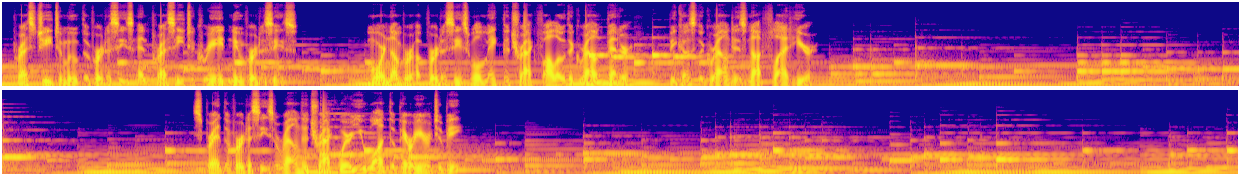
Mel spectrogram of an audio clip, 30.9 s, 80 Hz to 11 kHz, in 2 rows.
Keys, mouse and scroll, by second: 0.9 click, 1.7 click, 3.3 g, 6.0 click, 6.6 g, 8.9 click, 9.9 g, 13.6 click, 14.2 click, 14.9 g, 17.6 scroll up 2, 18.0 shift+middle click, 18.2 middle click, 18.5 KP_Decimal, 18.7-19.7 scroll down 16, 19.4 middle click, 19.7 shift+middle click, 20.1 shift+middle click, 20.3 shift+middle drag, 20.6 shift+middle click, 20.9 scroll down 1, 21.0 scroll up 2, 21.1 middle click, 21.2-21.9 scroll down 4, 21.9-22.3 shift+middle drag, 22.4 scroll down 2, 22.6 shift+middle click, 22.9 shift+middle click, 23.0 scroll up 2, 23.2 shift+middle click, 23.5 click, 23.8 g, 24.6 scroll down 2, 24.8 scroll up 1, 24.9 middle click, 25.2 shift+middle drag, 25.6 click, 26.0 click, 26.3 g, 27.0 KP_7, 27.3 scroll down 2, 27.5-27.8 shift+middle drag, 27.8-28.2 scroll up 3, 28.2 g, 29.2 click, 29.4-29.7 scroll up 5, 29.5 shift+middle click, 29.7 middle drag, 30.0 KP_Decimal, 30.2-30.9 scroll down 15, 30.8-30.9 middle drag.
